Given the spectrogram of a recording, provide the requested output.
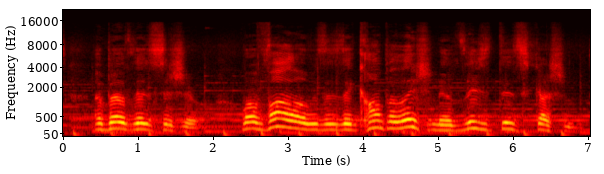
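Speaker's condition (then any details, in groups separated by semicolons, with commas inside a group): Cerebral palsy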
